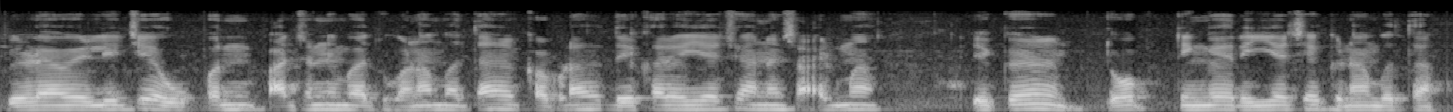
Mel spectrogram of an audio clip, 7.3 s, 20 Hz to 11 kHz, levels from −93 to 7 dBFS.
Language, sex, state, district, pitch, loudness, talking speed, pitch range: Gujarati, male, Gujarat, Gandhinagar, 120 Hz, -16 LUFS, 175 wpm, 110-125 Hz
